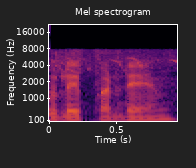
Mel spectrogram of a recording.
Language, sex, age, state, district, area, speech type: Santali, male, 45-60, Odisha, Mayurbhanj, rural, spontaneous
